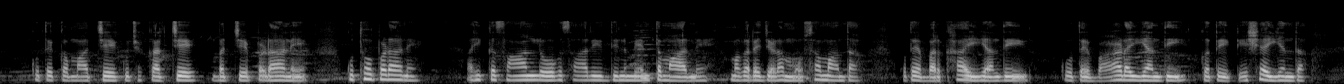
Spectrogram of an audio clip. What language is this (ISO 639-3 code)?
doi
